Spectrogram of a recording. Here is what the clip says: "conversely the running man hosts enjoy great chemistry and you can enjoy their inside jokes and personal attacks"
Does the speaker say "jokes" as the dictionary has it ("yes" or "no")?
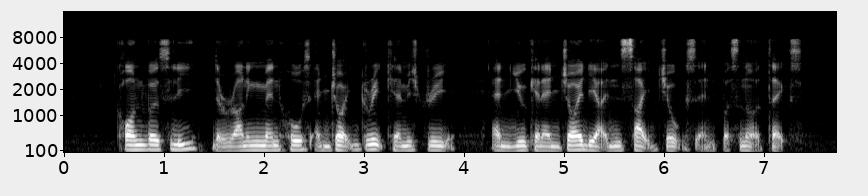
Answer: yes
